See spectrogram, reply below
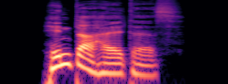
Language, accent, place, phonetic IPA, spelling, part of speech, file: German, Germany, Berlin, [ˈhɪntɐˌhaltəs], Hinterhaltes, noun, De-Hinterhaltes.ogg
- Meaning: genitive singular of Hinterhalt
